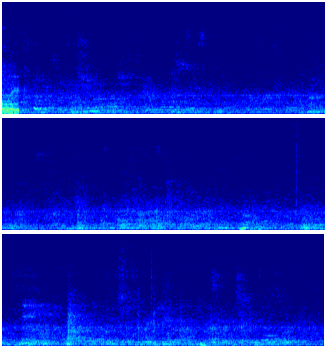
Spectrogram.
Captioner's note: general chatter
